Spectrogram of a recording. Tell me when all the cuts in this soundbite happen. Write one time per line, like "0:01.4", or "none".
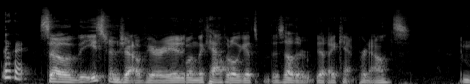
0:01.8
0:02.6
0:03.2

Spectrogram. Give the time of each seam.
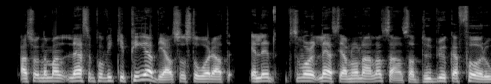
none

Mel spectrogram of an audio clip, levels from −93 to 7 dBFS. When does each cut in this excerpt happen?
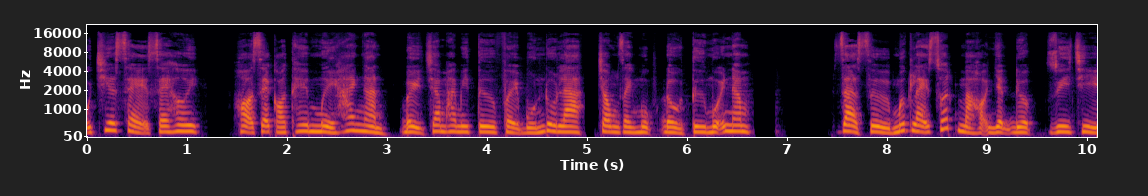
none

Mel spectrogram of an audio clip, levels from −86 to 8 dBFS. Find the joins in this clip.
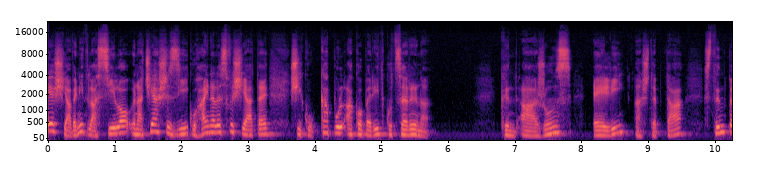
none

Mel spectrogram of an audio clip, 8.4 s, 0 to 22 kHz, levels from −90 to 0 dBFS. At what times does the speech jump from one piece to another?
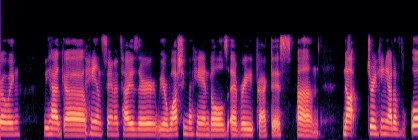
0:01.2
0:01.7
0:05.9
0:07.2

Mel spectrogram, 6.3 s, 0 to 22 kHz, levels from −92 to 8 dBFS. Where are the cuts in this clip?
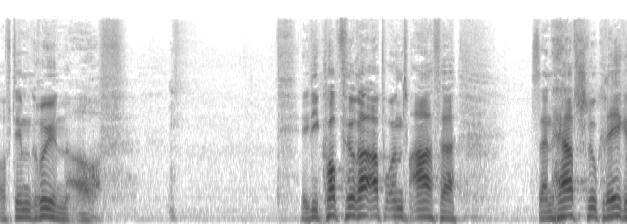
0:03.1
0:04.1

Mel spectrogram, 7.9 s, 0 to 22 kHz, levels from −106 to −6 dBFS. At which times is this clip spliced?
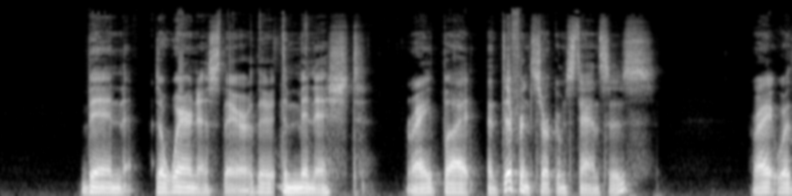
0:01.6
0:02.7
0:04.9

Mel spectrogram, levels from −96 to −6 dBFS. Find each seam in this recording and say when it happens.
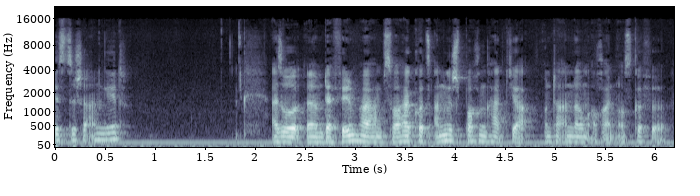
none

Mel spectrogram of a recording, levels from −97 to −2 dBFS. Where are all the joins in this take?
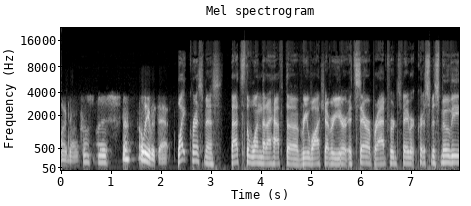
0:01.2
0:02.3

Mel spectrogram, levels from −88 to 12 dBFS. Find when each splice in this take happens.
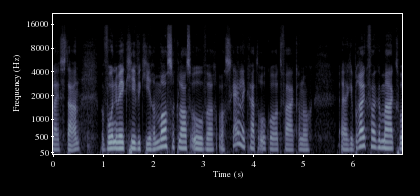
none

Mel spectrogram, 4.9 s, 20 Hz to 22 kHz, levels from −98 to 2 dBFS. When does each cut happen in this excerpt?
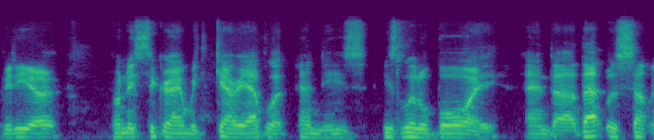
0:02.2
0:02.8

